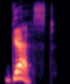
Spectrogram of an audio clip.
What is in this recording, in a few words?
"GUEST", english; 3000 words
